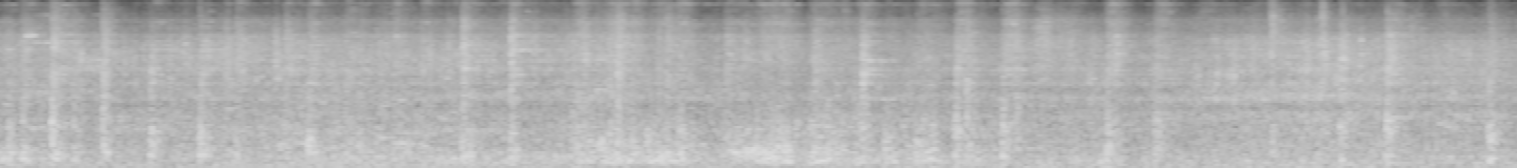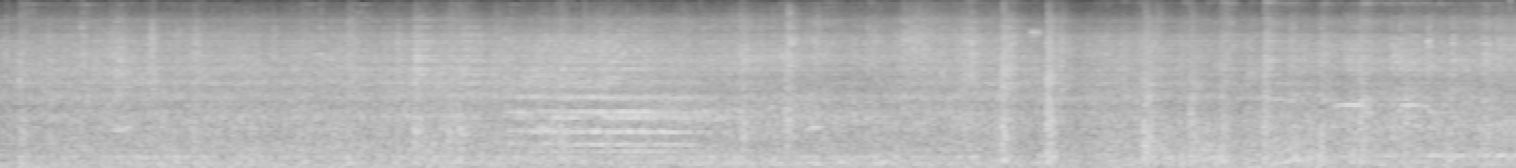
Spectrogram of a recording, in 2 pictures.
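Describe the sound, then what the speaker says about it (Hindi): The Shalimar Express passenger train running on rails near Mokara in Pakistan, a loud, continuous rumble with rhythmic clickety-clack of wheels over rail joints and brief metallic squeals, heard from on board. "ट्रेन जो है वो इस टाइम मोकाड़ा के पास है"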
